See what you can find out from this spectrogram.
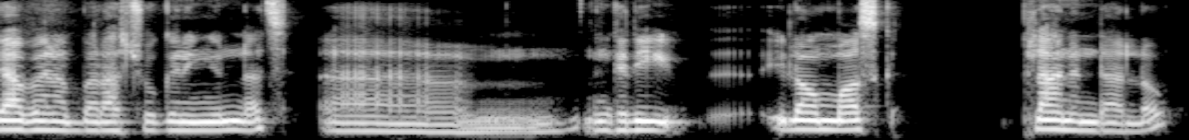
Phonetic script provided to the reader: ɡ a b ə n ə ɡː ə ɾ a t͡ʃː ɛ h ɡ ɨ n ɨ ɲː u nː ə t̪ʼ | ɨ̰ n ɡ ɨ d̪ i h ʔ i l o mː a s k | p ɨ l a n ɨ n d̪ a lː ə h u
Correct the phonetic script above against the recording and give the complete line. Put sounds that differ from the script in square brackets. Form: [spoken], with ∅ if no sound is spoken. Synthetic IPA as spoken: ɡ a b ə n ə [bː] ə ɾ a t͡ʃː ɛ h ɡ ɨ n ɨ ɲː u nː ə [t̪] | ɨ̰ [ŋ] ɡ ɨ d̪ i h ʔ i l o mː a s k | p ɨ l a n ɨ n d̪ a lː ə h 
